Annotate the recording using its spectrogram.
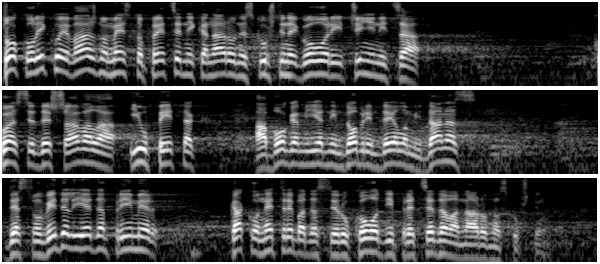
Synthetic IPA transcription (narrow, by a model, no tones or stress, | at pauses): t̪o̞ːko̞liko̞je̞ʋaːʒno̞me̞st̪o̞pɾeːt̪sje̞d̪nikanaːɾo̞d̪ne̞skupʃt̪ine̞ɡo̞ʋo̞ɾit͡ʃiɲe̞nit̪sa | ko̞jase̞d̪e̞ʃaːʋalˠaiupe̞ːt̪akabo̞ɡamijed̪nimd̪o̞bɾimd̪eːlo̞mid̪anas | ɡd̪esmo̞ʋid̪e̞lijed̪anpɾiːmjeɾ | kako̞ne̞t̪ɾebad̪ase̞ɾuko̞ʋo̞d̪iːpɾe̞t̪se̞d̪aʋanaːɾo̞d̪noskupʃt̪ḭnṵ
